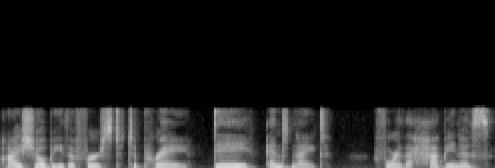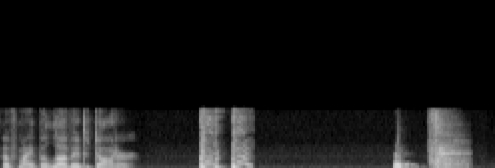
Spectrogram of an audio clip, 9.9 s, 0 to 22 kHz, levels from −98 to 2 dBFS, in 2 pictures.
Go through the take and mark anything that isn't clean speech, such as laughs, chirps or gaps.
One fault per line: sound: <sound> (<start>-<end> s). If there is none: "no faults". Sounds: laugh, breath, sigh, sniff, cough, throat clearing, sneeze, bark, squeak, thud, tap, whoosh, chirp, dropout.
sound: cough (6.9-7.5 s)
sound: sneeze (8.9-9.7 s)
